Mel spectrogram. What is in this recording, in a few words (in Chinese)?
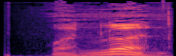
"wen luan", Mandarin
